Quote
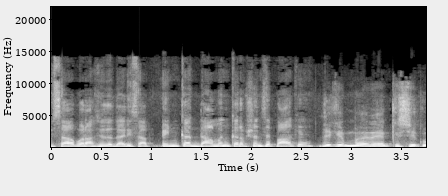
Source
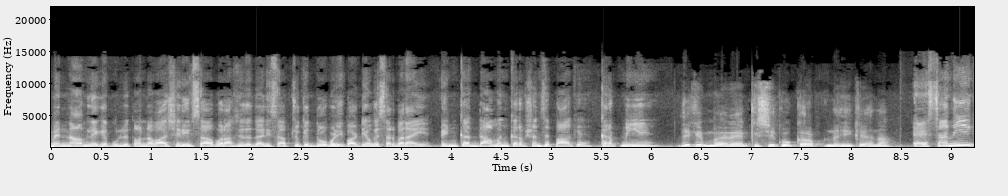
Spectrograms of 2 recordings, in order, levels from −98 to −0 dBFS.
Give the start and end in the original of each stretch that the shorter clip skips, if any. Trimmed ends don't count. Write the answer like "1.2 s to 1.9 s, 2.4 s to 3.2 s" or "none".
2.4 s to 3.8 s, 5.4 s to 6.2 s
